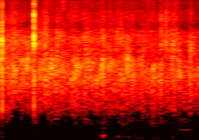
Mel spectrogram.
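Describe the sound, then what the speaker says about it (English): Audience applause for comedian Lester Berry on a comedy show, a moderate wash of clapping that holds steady for a couple of seconds, fairly even and without talk over it. "Give him a round of applause"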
